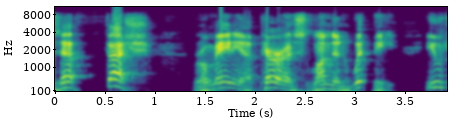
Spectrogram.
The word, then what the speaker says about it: Zepsch: It is pronounced Zepfesh.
